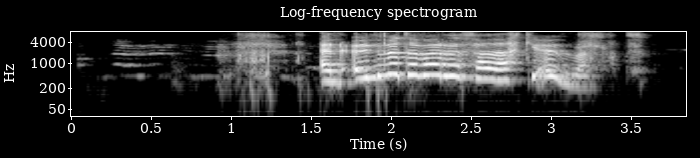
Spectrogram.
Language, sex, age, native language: Icelandic, female, 21, Icelandic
